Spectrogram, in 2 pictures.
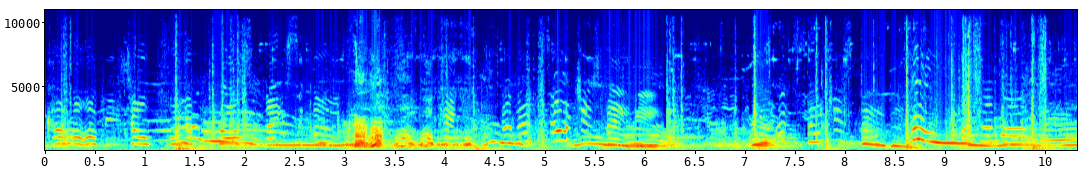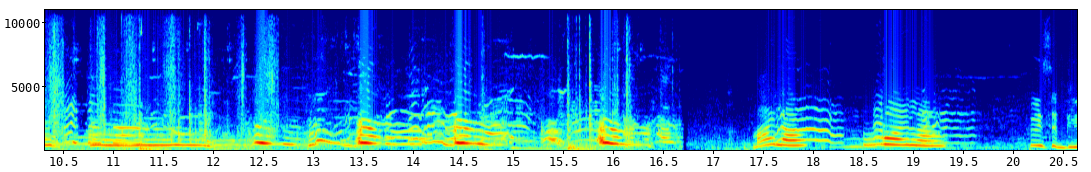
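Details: Alaskan Malamute sled dogs, including Sojou and Fish, before a run in Larose Forest, Ontario, Canada, at -30 °C in winter; many dogs give overlapping wavering howls, whines and yips that rise and fall, with sharp bursts throughout.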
